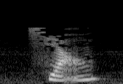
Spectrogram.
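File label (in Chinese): "想", Mandarin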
